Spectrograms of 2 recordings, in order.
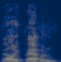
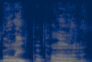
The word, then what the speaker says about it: Balikpapan: And they had this huge refinery in Balikpapan, Borneo, which was the source of most of the gas for the Japanese armed forces.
